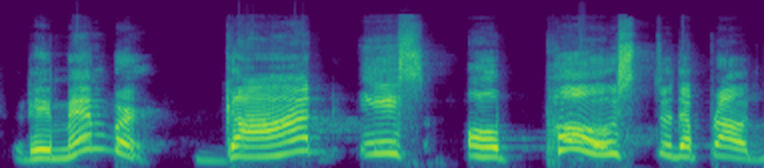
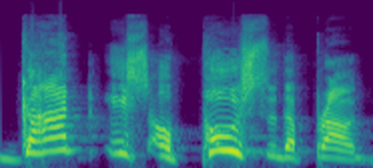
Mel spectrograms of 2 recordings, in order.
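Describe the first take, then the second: First: Each word of "God is opposed to the proud" drawn out slow and firm, stress on "God"; slow weighty quote. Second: Said in the usual way. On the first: Shown as a demonstration. Preacher reading the verse to his congregation, slow and weighty. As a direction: lean hard on "God", let the verse land slowly. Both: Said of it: "Sabi niya".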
